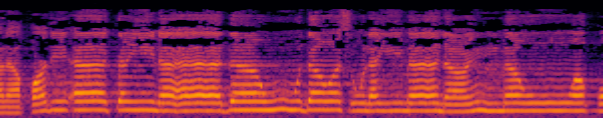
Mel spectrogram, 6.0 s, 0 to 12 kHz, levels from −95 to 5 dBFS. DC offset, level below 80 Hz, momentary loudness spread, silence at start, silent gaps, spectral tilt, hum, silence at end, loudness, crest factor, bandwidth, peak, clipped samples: under 0.1%; -62 dBFS; 6 LU; 0 s; none; -4.5 dB/octave; none; 0 s; -22 LUFS; 14 dB; 9.4 kHz; -8 dBFS; under 0.1%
